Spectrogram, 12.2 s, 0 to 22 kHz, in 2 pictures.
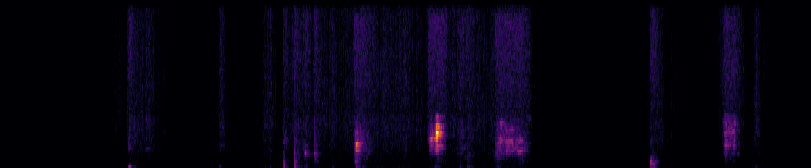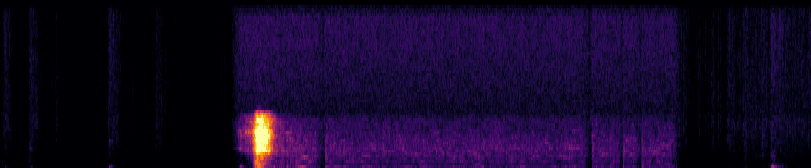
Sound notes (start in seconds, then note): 8.0 silence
